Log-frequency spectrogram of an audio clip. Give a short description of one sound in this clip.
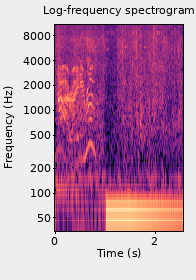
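A vehicle crashes with a loud thud.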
